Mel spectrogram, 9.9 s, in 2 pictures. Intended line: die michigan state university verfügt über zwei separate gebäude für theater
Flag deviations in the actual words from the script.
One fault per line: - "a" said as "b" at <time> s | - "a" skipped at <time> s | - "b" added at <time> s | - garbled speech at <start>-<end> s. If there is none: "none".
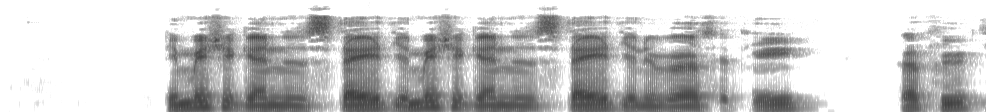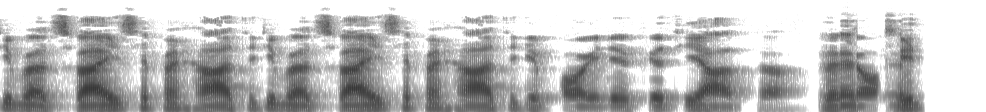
- "michigan state" added at 2.0 s
- "über zwei separate" added at 6.3 s
- garbled speech at 9.0-9.6 s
